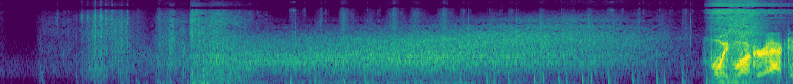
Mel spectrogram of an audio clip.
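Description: Footsteps crunch over dry ground.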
